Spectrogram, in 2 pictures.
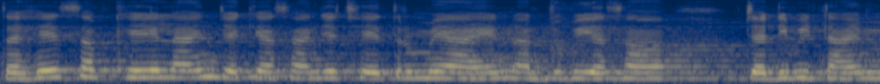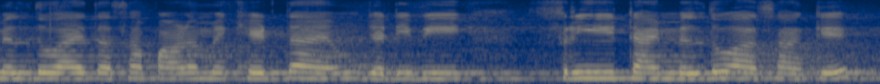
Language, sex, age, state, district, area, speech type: Sindhi, female, 30-45, Uttar Pradesh, Lucknow, urban, spontaneous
